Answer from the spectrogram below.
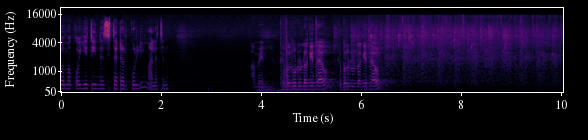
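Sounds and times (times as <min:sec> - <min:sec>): large hall crowd background noise: 0:04.7 - 0:10.0.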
